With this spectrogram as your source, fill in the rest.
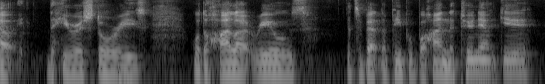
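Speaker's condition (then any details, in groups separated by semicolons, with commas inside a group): No condition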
